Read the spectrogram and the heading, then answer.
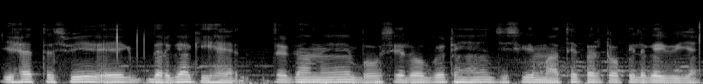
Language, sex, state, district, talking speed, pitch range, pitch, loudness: Hindi, male, Rajasthan, Bikaner, 170 wpm, 100-110 Hz, 105 Hz, -16 LUFS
